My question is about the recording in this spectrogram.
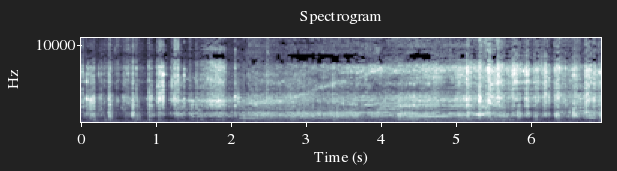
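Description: A car engine running and revving up, its pitch rising about two thirds of the way in, played back through laptop speakers. There are scattered knocks near the start and again near the end.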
